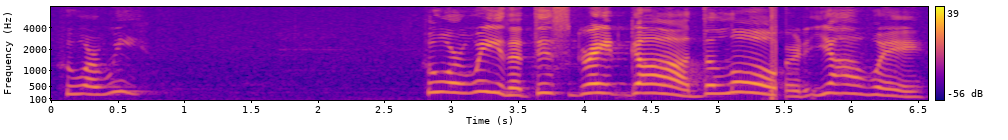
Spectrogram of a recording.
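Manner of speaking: high, loud preaching climax; impassioned preaching. Acted. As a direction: press the question home. Preaching at full force.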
